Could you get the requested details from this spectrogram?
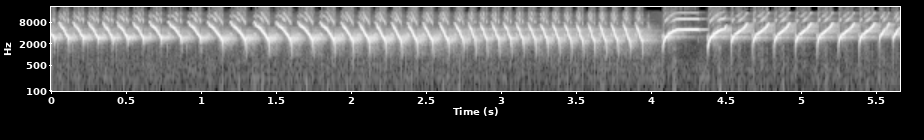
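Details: Canary singing for a master recording meant to prompt caged birds to sing: a long fast trill of falling notes, a brief break with a rising whistle, then another quick rolling series.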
